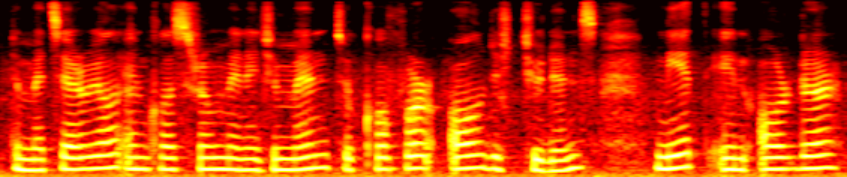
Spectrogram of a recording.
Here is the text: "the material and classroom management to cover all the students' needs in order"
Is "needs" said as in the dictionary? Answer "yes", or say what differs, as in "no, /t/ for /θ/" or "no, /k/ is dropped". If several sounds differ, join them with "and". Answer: no, /z/ is dropped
